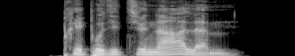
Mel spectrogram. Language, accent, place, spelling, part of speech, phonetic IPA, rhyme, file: German, Germany, Berlin, präpositionalem, adjective, [pʁɛpozit͡si̯oˈnaːləm], -aːləm, De-präpositionalem.ogg
- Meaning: strong dative masculine/neuter singular of präpositional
